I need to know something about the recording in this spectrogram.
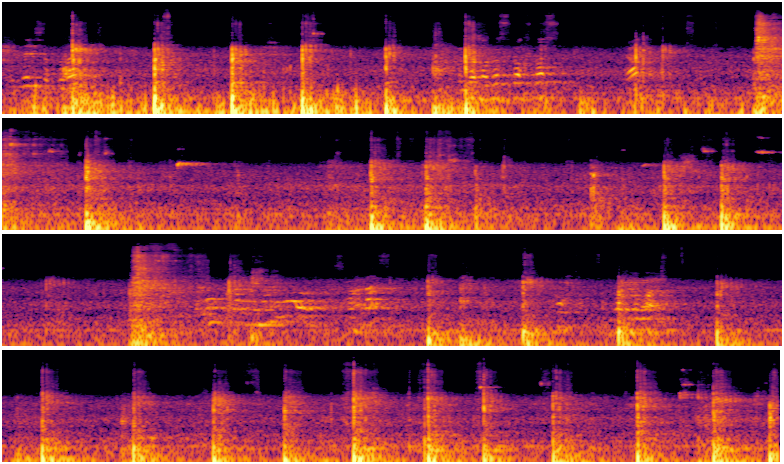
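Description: A basketball bounced again and again on a paved outdoor court during play, settling into steady dribbling of a little more than one bounce a second near the end. Players' voices call out a few times between the bounces.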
